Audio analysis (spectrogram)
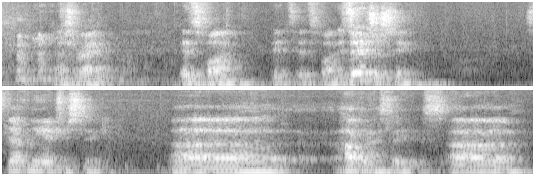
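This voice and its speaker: With an American accent, a man at medium pitch speaks very slowly, leaving long, frequent pauses and swinging widely in loudness. Noticeable background noise and audible room echo fill the recording. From Los Angeles, US West Coast. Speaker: stand-up comedian. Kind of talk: stand-up. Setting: stage with audience. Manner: animated.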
